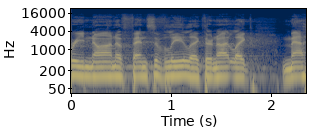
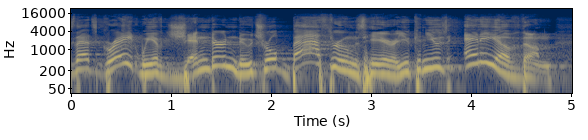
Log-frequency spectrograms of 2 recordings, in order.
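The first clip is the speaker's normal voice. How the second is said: lightly hammed-up enthusiasm, pitched higher; eager bartender; 7 semitones higher than usual. Bartender offers gender-neutral bathrooms, higher mock-eager welcome. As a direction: lift the pitch, eagerly obliging.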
